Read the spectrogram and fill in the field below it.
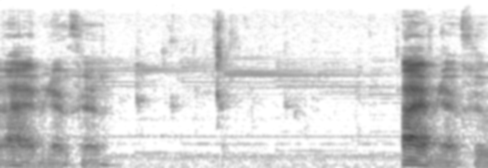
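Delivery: ordinary talk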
